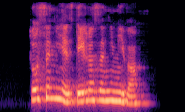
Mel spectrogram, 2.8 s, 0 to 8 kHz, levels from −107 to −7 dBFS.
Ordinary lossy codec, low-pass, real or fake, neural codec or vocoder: AAC, 32 kbps; 7.2 kHz; fake; codec, 16 kHz, 16 kbps, FunCodec, trained on LibriTTS, 50 frames a second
